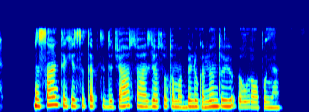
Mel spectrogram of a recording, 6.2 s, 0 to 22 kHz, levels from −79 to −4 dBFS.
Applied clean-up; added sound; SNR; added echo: neural mask model Resemble Enhance denoiser.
